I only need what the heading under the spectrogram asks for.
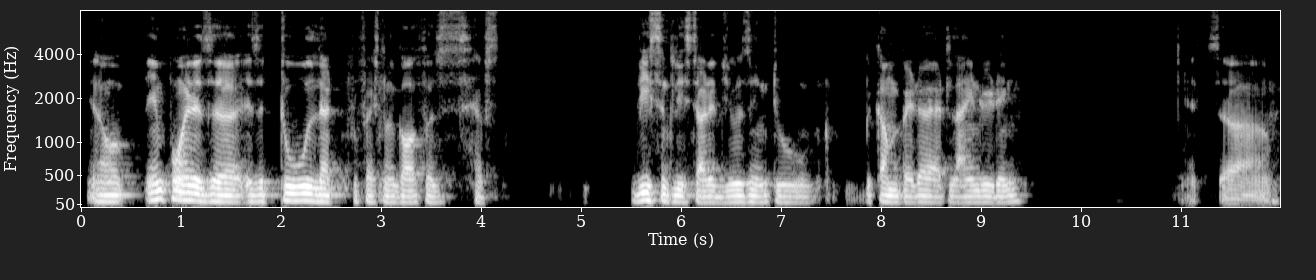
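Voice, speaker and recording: Guy golf commentator breaking down shots live, deep creaky voice. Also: a little mellow. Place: broadcast studio.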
